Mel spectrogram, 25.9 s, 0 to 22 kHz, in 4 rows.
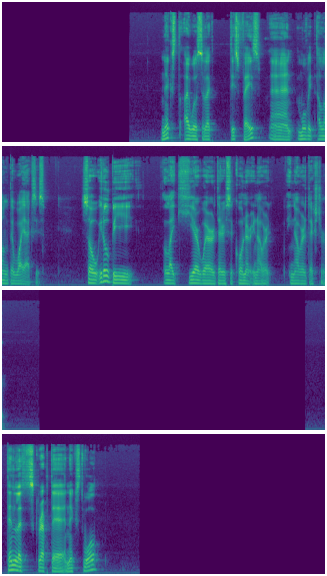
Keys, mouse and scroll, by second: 0.5 middle click, 1.2 middle click, 2.3 Tab, 3.6 click, 4.0 middle click, 4.5 click, 4.8 middle click, 6.1-6.9 scroll up 1, 6.9 g, 9.7-10.2 scroll up 3, 12.7-13.1 scroll down 2, 13.2 shift+middle click, 14.2 g, 19.2 shift+middle click, 19.9 middle click, 20.1-20.4 scroll down 1, 20.8 click, 21.0 middle click, 21.7-22.1 scroll up 3, 22.2 shift+middle click, 24.3 shift+middle click, 25.1 g.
